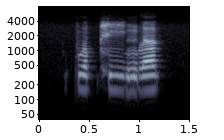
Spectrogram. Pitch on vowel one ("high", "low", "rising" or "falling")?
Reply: rising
